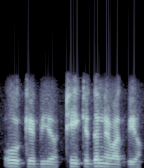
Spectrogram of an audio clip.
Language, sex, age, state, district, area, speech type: Hindi, male, 18-30, Rajasthan, Jaipur, urban, conversation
